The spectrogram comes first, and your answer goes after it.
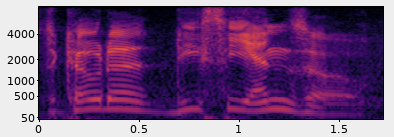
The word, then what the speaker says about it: Dakota DiCienzo: That is Dakota DiCienzo. So that is how that is pronounced.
